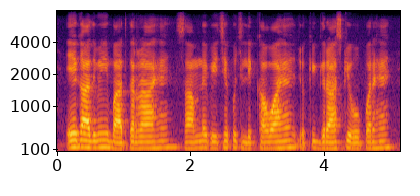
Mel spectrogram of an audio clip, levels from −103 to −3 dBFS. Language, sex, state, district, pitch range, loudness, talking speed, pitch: Hindi, male, Uttar Pradesh, Shamli, 125-135 Hz, -20 LUFS, 210 wpm, 125 Hz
